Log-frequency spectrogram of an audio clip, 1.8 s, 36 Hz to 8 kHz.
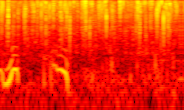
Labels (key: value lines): label: biophony, cascading saw
recorder: SoundTrap 600 or HydroMoth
